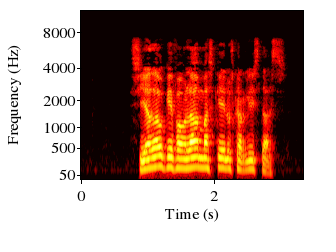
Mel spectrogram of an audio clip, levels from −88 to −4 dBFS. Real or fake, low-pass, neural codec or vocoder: real; 7.2 kHz; none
